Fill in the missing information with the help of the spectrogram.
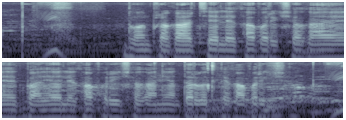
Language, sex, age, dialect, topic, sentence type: Marathi, male, 25-30, Varhadi, banking, statement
